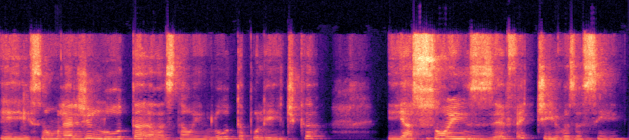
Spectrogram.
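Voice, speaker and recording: A woman with a fairly low pitch speaks at a fairly slow pace in a dark, mellow, somewhat breathy tone. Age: 70s. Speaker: podcast host. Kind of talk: interview conversation.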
